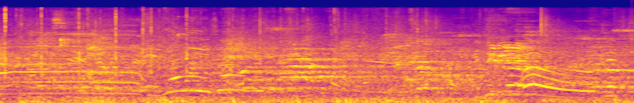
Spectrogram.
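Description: Gym sounds of a children's basketball game: spectators' and players' voices calling out, with a basketball bouncing on the hardwood court.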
